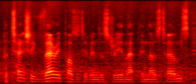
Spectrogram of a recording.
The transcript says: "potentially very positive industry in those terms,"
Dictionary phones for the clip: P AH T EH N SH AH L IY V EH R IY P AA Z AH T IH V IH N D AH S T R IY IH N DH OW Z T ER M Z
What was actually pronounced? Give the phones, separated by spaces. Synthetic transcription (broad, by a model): P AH T EH N SH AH L IY V EH R IY P AA Z AH T IH V IH N D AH S T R IY IH N DH OW Z T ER M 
